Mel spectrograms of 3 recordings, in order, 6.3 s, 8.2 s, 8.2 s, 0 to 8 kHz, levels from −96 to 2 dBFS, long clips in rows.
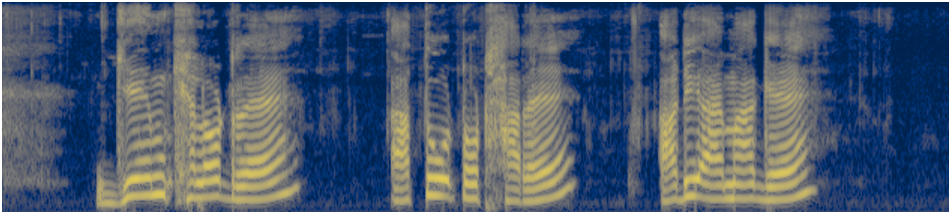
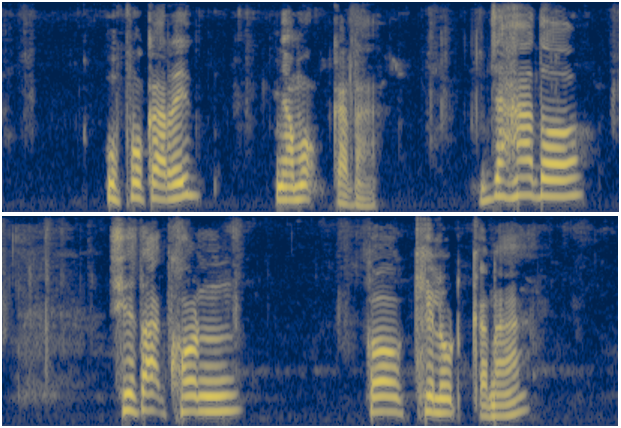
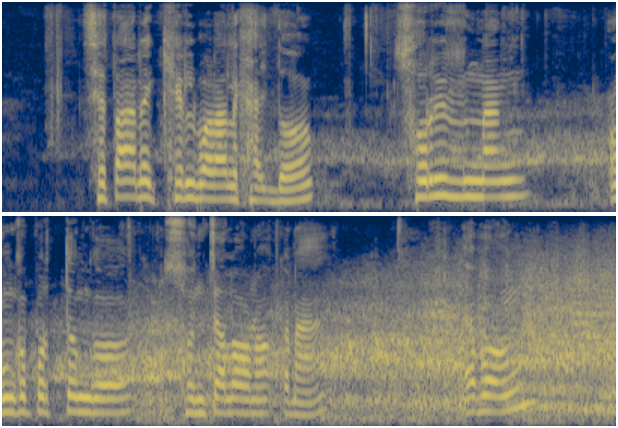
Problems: constant background noise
